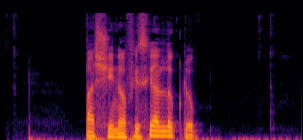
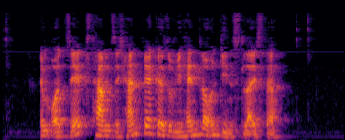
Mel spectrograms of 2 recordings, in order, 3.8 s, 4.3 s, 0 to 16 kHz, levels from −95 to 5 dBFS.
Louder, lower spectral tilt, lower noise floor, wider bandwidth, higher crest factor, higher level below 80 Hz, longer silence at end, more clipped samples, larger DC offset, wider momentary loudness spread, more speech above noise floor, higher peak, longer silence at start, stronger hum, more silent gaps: first, -19 LUFS vs -25 LUFS; first, -7 dB/octave vs -5.5 dB/octave; second, -54 dBFS vs -67 dBFS; about the same, 11.5 kHz vs 11.5 kHz; second, 18 dB vs 24 dB; first, -32 dBFS vs -62 dBFS; first, 1.3 s vs 0.8 s; neither; neither; about the same, 12 LU vs 11 LU; second, 37 dB vs 41 dB; about the same, -4 dBFS vs -2 dBFS; about the same, 0.4 s vs 0.5 s; neither; neither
